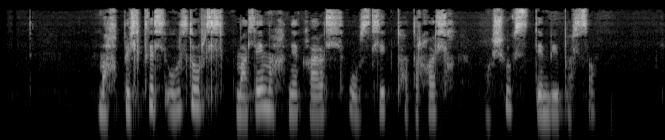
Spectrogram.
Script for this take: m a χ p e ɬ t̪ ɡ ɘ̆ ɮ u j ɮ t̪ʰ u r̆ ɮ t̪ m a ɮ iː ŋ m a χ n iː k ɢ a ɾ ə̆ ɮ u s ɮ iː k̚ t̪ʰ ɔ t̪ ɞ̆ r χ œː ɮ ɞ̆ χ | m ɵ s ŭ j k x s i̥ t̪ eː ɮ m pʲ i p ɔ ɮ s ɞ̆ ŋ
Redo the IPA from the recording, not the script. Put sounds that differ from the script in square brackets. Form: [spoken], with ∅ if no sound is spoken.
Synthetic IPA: m a χ p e ɬ t̪ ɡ ɘ̆ ɮ u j ɮ [t̪] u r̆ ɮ t̪ m a ɮ iː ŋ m a χ n iː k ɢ a ɾ ə̆ ɮ u s ɮ iː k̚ t̪ʰ ɔ t̪ ɞ̆ r χ œː ɮ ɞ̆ χ | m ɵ [ʃ] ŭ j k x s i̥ t̪ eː [∅] m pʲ i p ɔ ɮ s ɞ̆ ŋ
